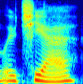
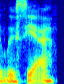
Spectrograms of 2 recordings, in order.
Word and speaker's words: Lucia: You can basically pronounce it however you want. It comes from Italian, Lucia, but here in the US, we generally say Lucia.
